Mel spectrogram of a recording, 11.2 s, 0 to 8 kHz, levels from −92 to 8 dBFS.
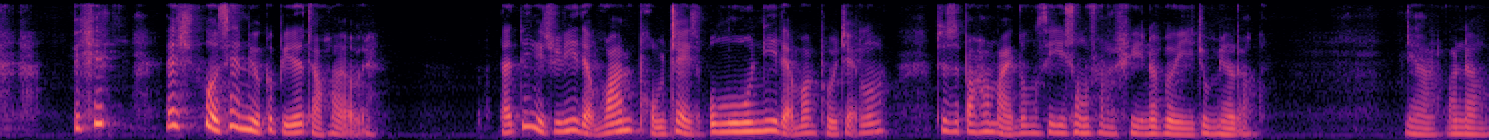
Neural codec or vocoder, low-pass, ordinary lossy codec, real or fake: autoencoder, 22.05 kHz, a latent of 192 numbers a frame, VITS, trained on one speaker; 7.2 kHz; none; fake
